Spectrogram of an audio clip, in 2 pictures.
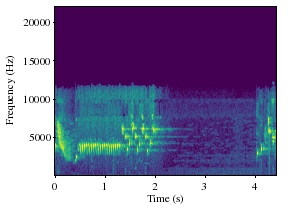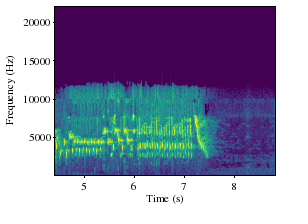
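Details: Clochette-style song of a European goldfinch: a brief phrase with a steady whistled note, a pause, then a long bubbling phrase of rapid trills and bright chirps lasting about three seconds.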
